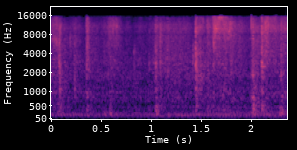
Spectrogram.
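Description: Bare feet scuffing and stepping on foam gym mats as two grapplers drive through a double-leg takedown: a scatter of faint short scuffs over a steady low hum.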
